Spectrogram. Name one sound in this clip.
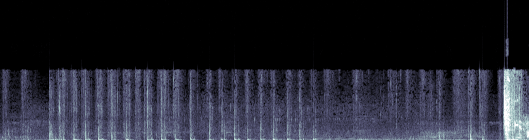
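Quick footsteps run over hard ground.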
